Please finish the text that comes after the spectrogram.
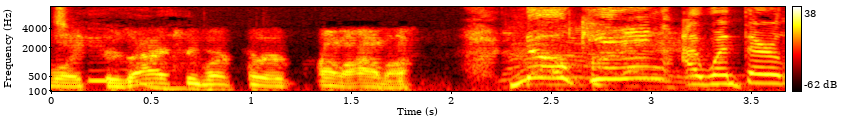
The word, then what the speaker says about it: Hama Hama: The place is Hamma Hamma, but the company, like the oyster company, is Hama Hama. Interesting. Do you like oysters? Yes, love oysters. I actually work for Hama Hama.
